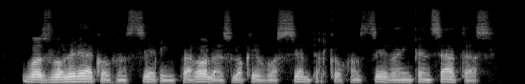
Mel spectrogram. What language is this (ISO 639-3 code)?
ina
